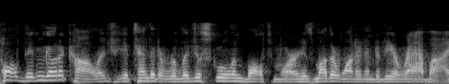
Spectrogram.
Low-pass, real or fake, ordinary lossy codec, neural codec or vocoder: 7.2 kHz; real; AAC, 32 kbps; none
